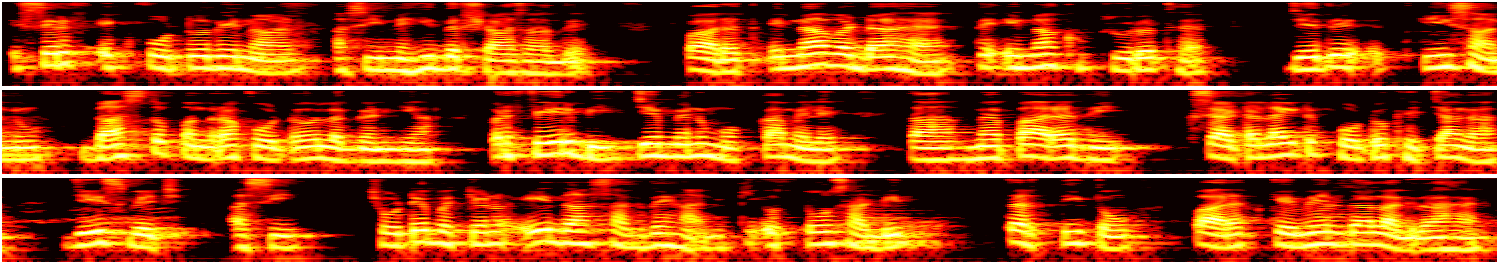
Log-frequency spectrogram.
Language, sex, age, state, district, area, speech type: Punjabi, male, 18-30, Punjab, Jalandhar, urban, spontaneous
